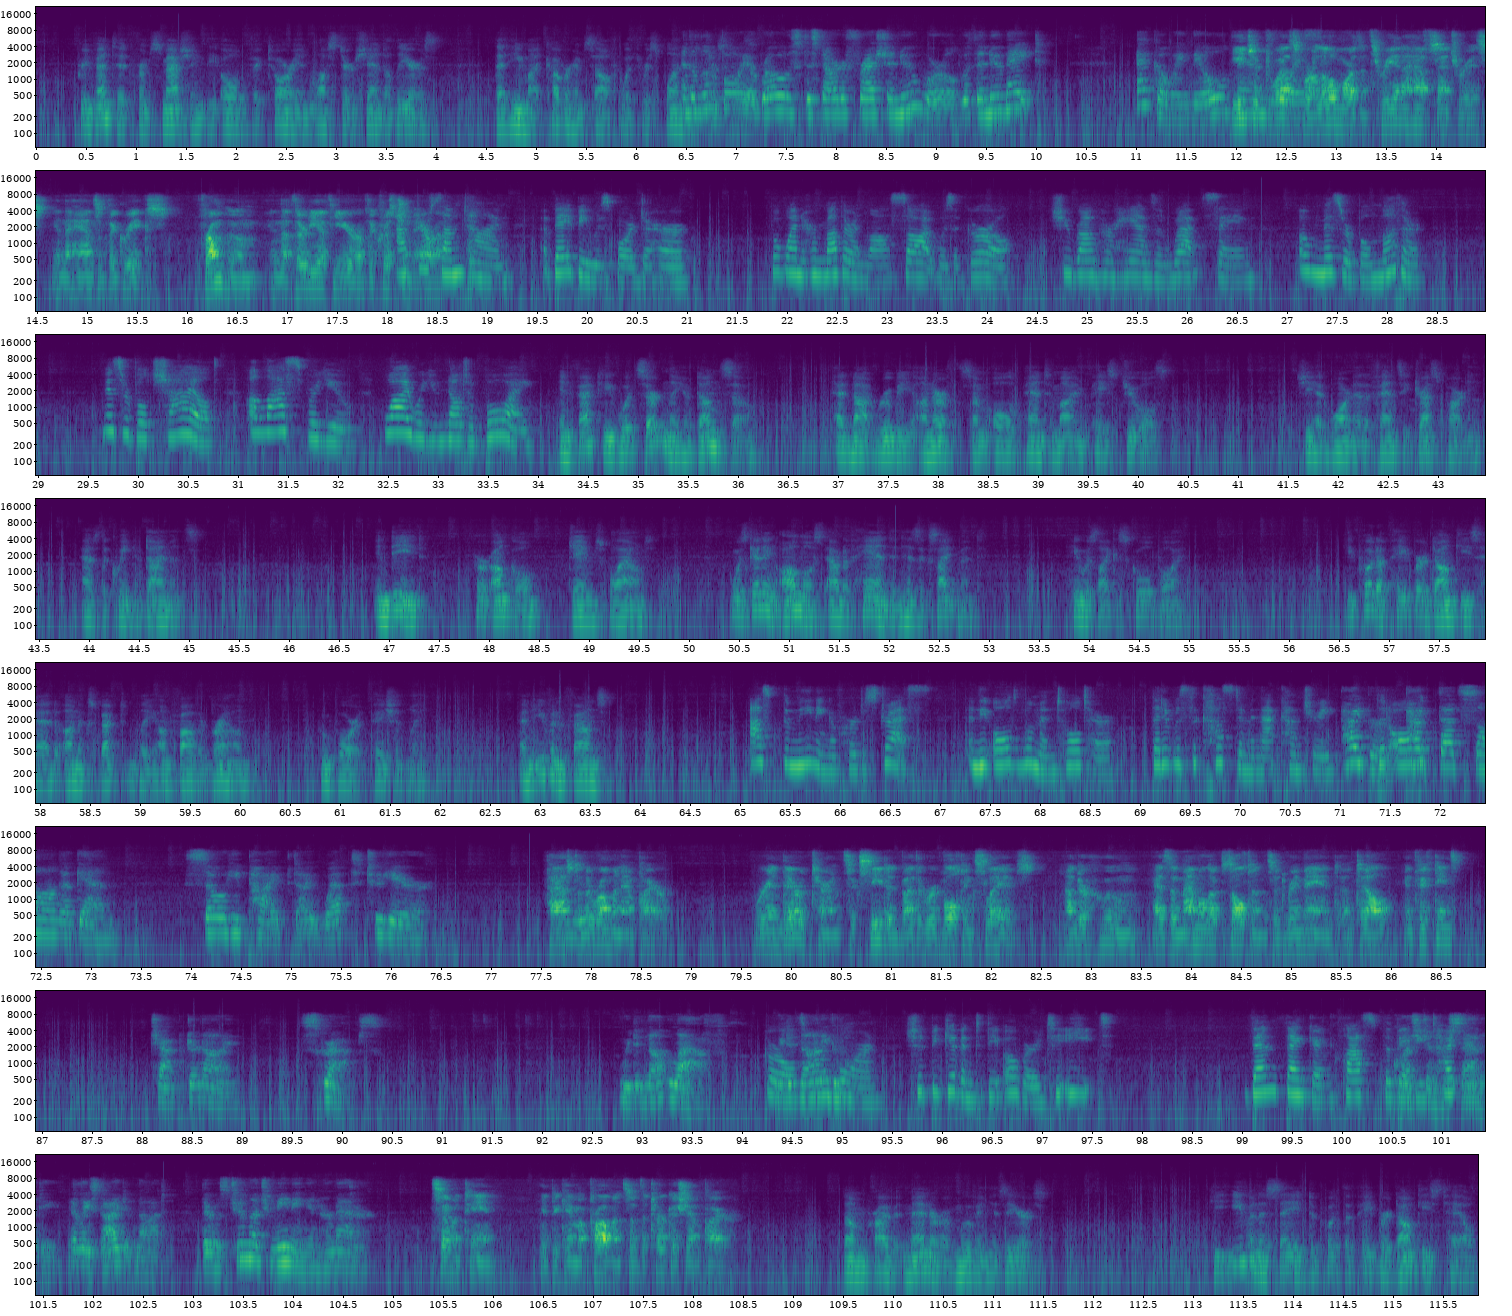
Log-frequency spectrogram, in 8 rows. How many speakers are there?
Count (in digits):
4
